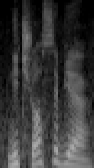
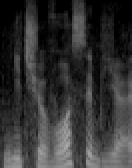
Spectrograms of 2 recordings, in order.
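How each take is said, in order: First: The first word is shortened to two syllables. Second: The first word is said in full, three syllables. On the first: The speaker calls it right. "people say it like" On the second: The speaker calls it wrong. "nobody says the word nichevo себе. It sounds strange"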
